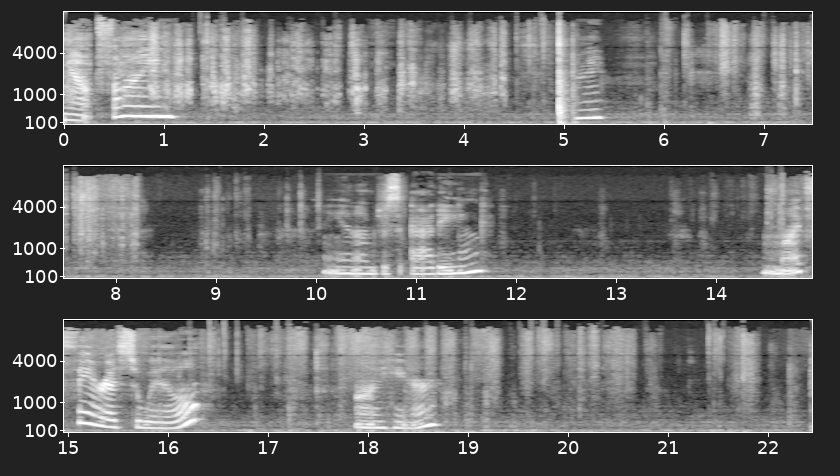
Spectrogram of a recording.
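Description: Paper rustles and slides as it is handled.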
